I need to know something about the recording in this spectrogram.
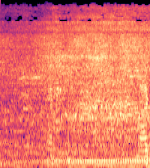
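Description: A motor vehicle engine running steadily nearby, growing louder about half a second in.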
